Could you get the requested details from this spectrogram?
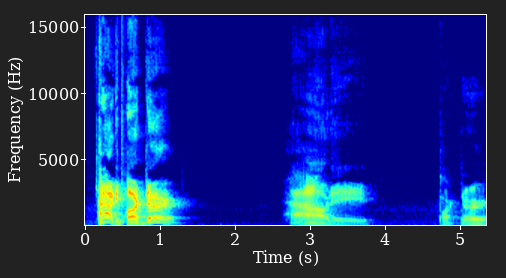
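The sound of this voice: A man puts on a raspy character voice in a Texan accent. He talks at a very slow pace with long, frequent pauses. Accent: Texan cowboy.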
